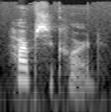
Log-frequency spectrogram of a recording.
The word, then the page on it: harpsichord: American English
